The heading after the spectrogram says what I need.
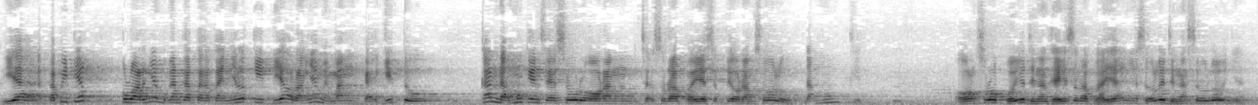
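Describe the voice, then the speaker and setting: A man's voice: sits high, moderate pace. A man giving a casual, humorous religious study lecture in a mosque, addressing the ladies in the audience directly. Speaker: preacher. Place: mosque hall. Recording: echoey hall with faint ambience.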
